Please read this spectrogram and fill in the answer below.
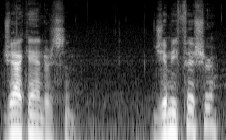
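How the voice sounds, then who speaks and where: An actor playing a cool, curt private investigator who talks and narrates in a businesslike 1940s radio noir style. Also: male voice, mid-range voice, animated, moderate pace, a bit bright, natural voice. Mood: probing, unruffled. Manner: clipped, businesslike, unruffled.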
